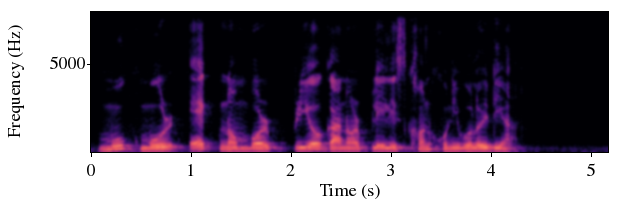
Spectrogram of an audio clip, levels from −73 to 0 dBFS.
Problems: none marked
